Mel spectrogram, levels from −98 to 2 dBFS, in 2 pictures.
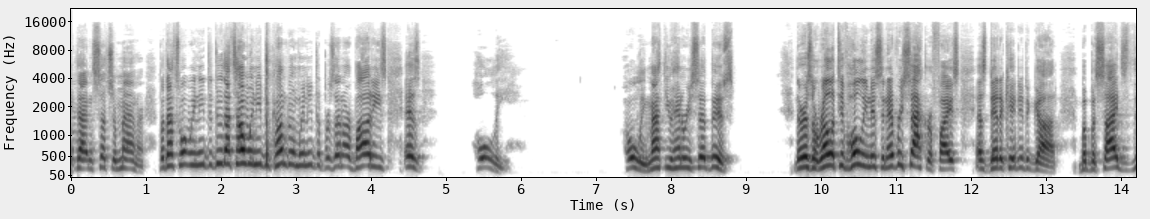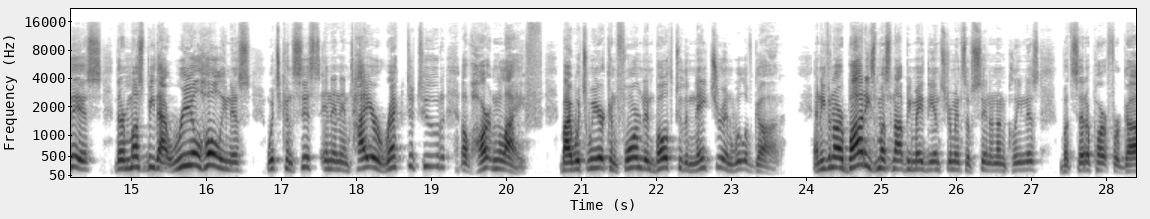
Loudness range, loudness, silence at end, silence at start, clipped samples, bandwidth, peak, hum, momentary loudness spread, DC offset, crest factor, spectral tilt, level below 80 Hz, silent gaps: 7 LU; -20 LUFS; 0 s; 0 s; under 0.1%; 16 kHz; 0 dBFS; none; 15 LU; under 0.1%; 20 dB; -3.5 dB/octave; under -90 dBFS; 6.32-6.36 s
